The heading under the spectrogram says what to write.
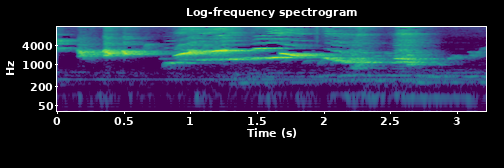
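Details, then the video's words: White-rumped shama giving a short morning song meant to prompt other shamas: one flowing phrase of smooth slurred whistles sliding up and down, with a soft low hum underneath. "Pancingan PAGI-PAGI AGAR MURAI GACOR❗ murai diam pasti ikut NYAUT EMOSI❗❗"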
